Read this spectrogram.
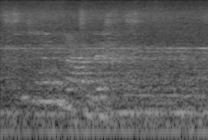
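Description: A broom sweeps across a tiled floor.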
